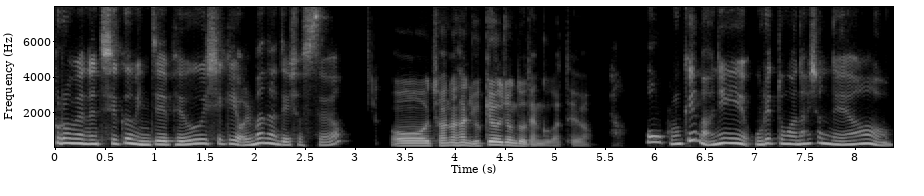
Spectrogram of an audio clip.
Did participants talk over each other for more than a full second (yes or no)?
no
